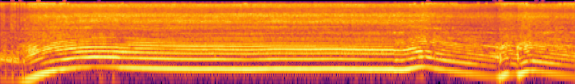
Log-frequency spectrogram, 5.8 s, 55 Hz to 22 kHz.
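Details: John Deere CS81 chainsaw cutting wood after revival: strong steady high buzz holds pitch in the cut, dips briefly under load and recovers cleanly; carburetor okay, burning black off, muffler dried up, running properly.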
